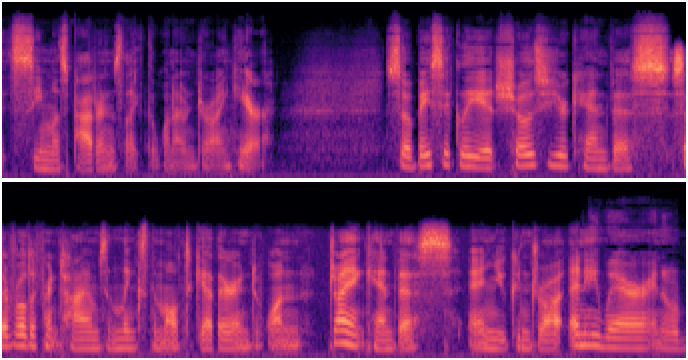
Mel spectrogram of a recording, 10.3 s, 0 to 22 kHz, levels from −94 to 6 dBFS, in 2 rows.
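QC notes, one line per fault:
4.94–9.58 s, digital radio blending to analogue: the receiver lost the digital stream and cross-faded over 108 ms to the station's FM broadcast, then returned. The level shifts by about 3 dB, and faint hiss appears, roughly 35 dB down.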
